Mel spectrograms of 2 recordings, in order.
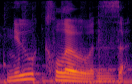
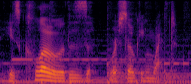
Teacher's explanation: So when you say the word cloth, there's no vibration on the TH. And when you say the word clothe, there is vibration on the TH.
